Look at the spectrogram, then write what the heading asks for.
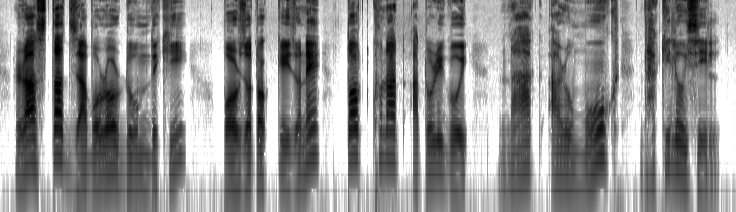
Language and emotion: Assamese, disgusted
